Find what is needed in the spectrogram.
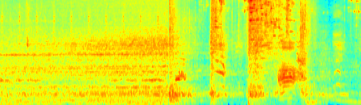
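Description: Horror film trailer soundtrack: a dense, tense music bed, broken by sudden crashing, shattering hits about three and a half and four seconds in.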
